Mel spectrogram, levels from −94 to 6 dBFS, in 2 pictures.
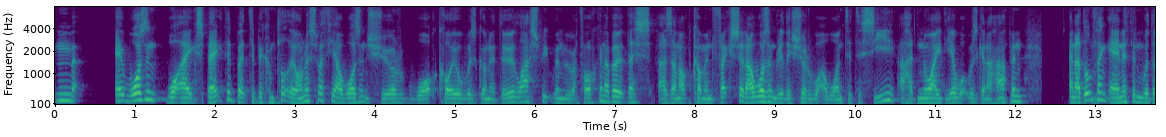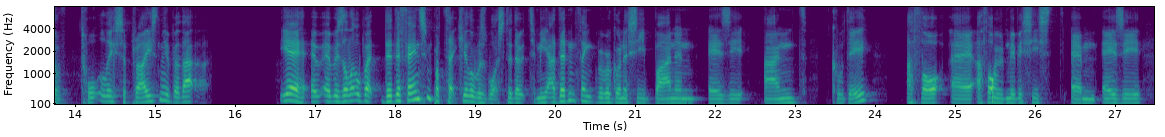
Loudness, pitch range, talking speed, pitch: -32 LUFS, 130-165 Hz, 225 wpm, 135 Hz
